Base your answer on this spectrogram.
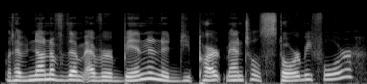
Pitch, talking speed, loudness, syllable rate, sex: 200 Hz, 195 wpm, -16 LUFS, 5.5 syllables/s, female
